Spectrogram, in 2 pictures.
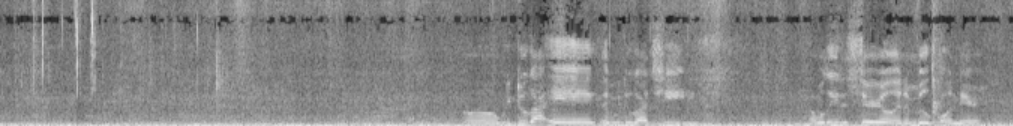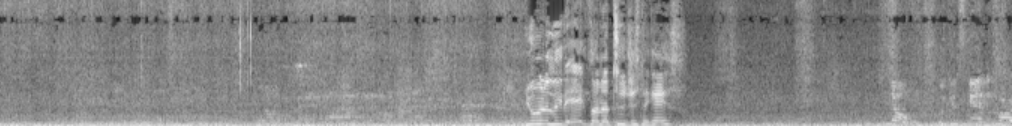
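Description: A refrigerated display case hums steadily.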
